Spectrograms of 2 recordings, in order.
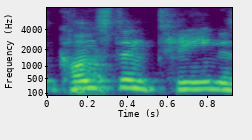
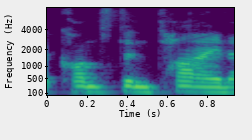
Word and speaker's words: Constantine: Constantine is the American pronunciation because that's Yeah. – how Americans read it. But it is named after Constantine, as in the Tyne Bridge.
